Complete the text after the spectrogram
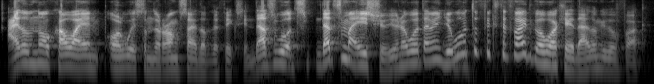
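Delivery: loud, rising to a high exasperated shout; venting fury at the judges; angry rant. Real, not acted. Ranting about fixed decisions.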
